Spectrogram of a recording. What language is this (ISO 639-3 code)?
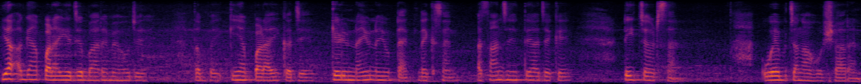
snd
